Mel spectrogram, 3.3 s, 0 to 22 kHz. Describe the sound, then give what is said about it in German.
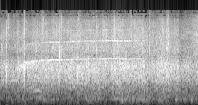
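Dense, loud applause at the 2023 Austrian state championship for car body technicians, greeting the new champion. The clapping stays steady and continuous from start to finish. “Das ist dein Applaus.”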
